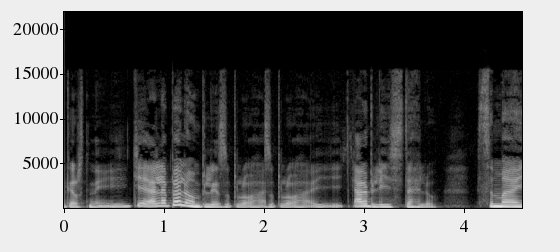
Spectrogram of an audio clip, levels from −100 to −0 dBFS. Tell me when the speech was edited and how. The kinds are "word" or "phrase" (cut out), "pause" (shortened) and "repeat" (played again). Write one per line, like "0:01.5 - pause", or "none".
0:02.0 - repeat
0:03.1 - word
